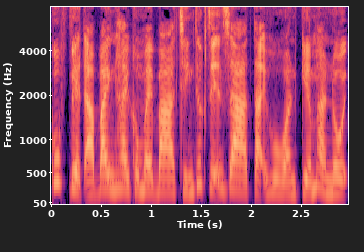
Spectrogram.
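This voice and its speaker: Speaking at a very fast pace, a woman has a fairly high pitch and fairly even intonation. The recording is dry and close with no echo and a quiet background. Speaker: news reader. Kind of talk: news reading.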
